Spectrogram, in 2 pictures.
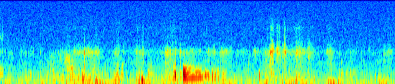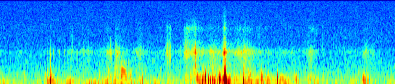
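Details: Very loud stomach growls recorded from a woman's belly: low gurgling, rumbling growls coming in irregular waves; borborygmi, ordinary bowel sounds.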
